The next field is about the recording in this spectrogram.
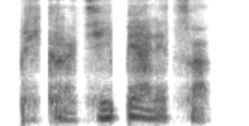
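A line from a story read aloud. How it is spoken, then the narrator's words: Hissed. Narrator (Russian): прошипела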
